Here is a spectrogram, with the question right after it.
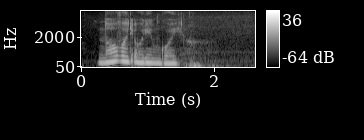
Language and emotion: Russian, neutral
